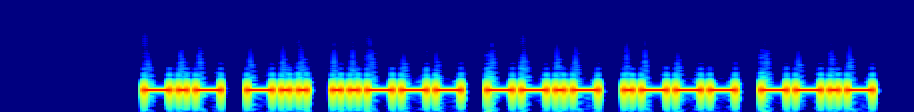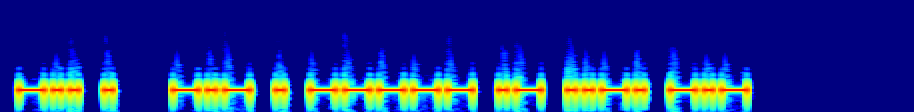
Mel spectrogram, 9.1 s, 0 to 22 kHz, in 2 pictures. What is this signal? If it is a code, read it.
Morse code, heard as a keyed tone, about 27 wpm, 700 Hz. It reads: KD2QJQ DE KE0AFK
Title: USA Callsign DE Callsign 28wpm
